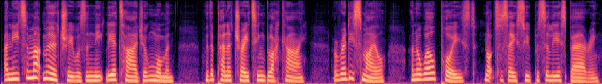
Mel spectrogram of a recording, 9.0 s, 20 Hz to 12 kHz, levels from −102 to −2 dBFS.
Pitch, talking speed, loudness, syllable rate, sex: 180 Hz, 165 wpm, -18 LUFS, 5.7 syllables/s, female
